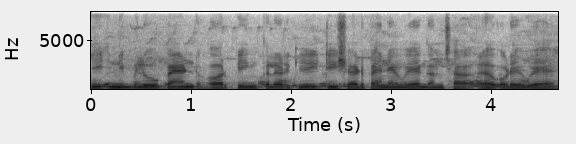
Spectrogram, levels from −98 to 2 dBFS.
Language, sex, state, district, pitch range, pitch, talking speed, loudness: Hindi, male, Chandigarh, Chandigarh, 130-145 Hz, 135 Hz, 205 wpm, -15 LUFS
